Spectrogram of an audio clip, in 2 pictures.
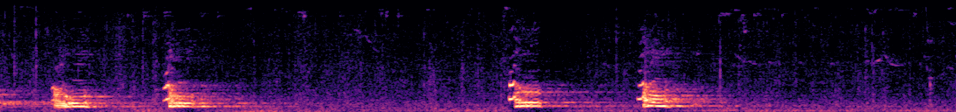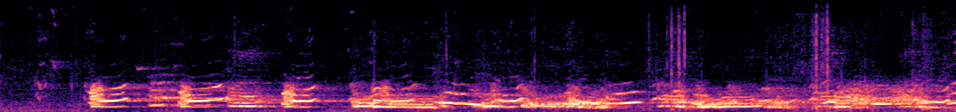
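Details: Beagle pack on a roe deer hunt, giving loud ringing bays: a few separate barks at first, then a dense chorus of overlapping howling yelps from several hounds as the chase intensifies.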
